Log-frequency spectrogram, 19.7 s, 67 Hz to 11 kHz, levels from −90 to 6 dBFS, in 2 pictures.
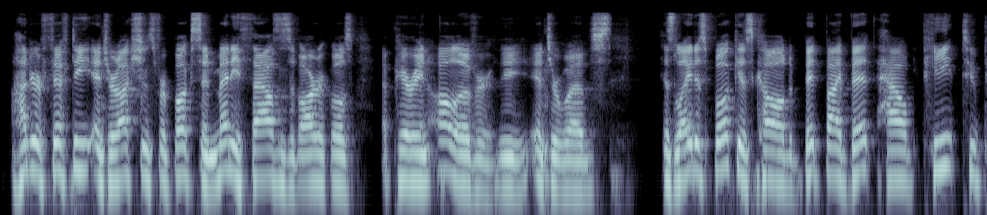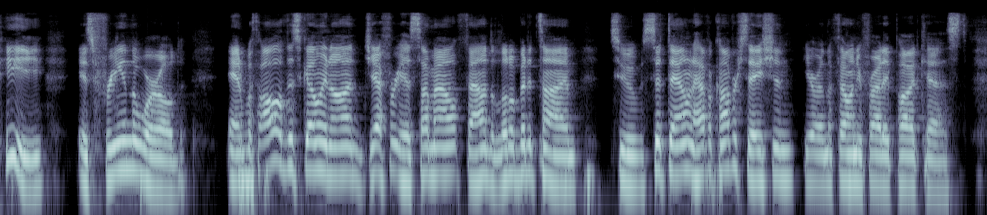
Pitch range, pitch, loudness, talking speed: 140-175 Hz, 155 Hz, -18 LUFS, 175 wpm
